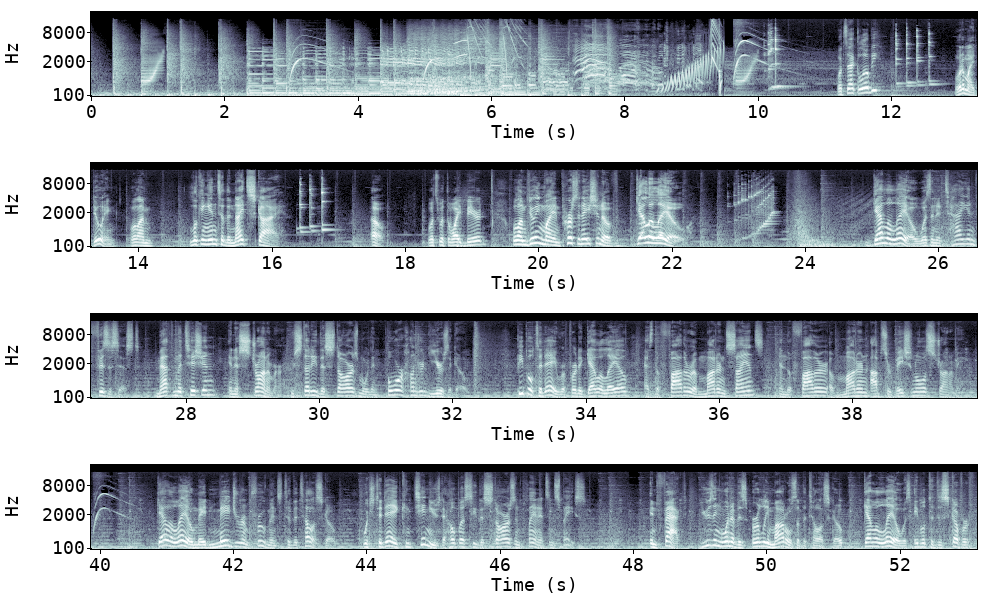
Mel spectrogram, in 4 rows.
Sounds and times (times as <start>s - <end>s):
Music: 0.0s - 53.1s
Speech: 11.2s - 11.9s, 13.0s - 14.2s, 14.8s - 16.2s, 17.5s - 17.7s, 18.4s - 22.3s, 25.0s - 32.2s, 33.0s - 39.7s, 40.9s - 47.3s, 48.3s - 53.1s.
